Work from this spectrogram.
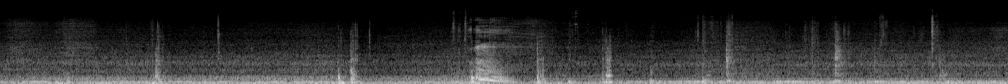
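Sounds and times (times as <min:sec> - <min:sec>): hvac system humming: 0:00.0 - 0:10.0.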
